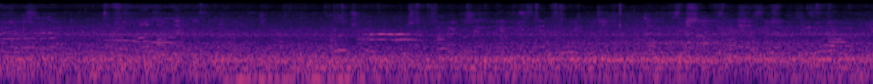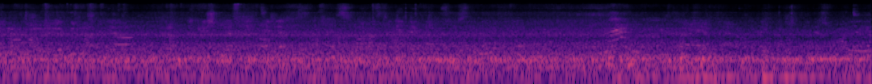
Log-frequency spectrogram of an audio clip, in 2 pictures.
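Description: Tram running along street rails, a steady low rumble heard from inside the car, with indistinct voices in the background.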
